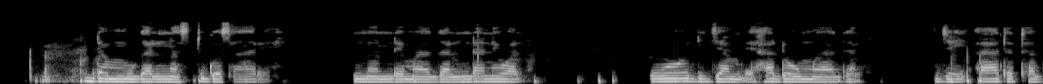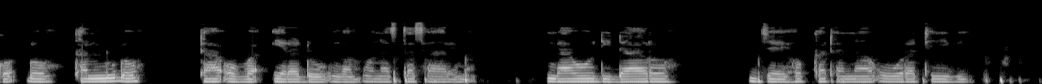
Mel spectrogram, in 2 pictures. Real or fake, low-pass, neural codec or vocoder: real; 7.2 kHz; none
